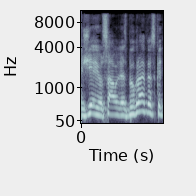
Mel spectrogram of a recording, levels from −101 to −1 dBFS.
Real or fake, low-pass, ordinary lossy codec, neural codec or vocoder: fake; 9.9 kHz; MP3, 64 kbps; vocoder, 22.05 kHz, 80 mel bands, Vocos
